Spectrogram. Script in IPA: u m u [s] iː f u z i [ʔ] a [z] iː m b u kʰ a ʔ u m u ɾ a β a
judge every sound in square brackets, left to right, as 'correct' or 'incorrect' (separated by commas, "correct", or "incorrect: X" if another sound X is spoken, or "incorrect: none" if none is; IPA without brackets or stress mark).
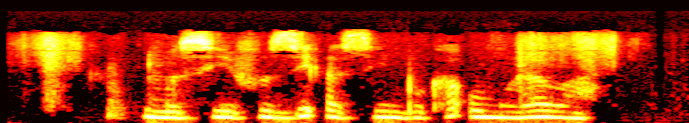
correct, correct, incorrect: s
